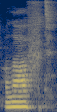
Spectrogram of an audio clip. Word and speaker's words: laughed: Because we have voiceless sounds, which is so it would be laughed, laughed.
